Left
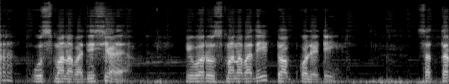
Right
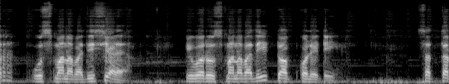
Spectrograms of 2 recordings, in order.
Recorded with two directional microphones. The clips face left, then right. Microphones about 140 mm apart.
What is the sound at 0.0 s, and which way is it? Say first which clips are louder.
A man's voice: right 5 dB; 20° right (ahead or behind).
